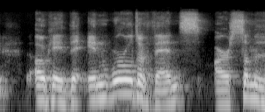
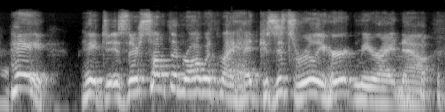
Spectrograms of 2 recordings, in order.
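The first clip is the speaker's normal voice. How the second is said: dazed Viking; 5 semitones higher, 3 dB louder than usual. Retold or imitated. Voicing axe-head Viking NPC.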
